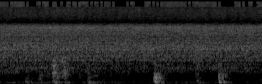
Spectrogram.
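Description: Soft scraping swirls of a spoon stirring thick onion fritter batter with flour, several strokes in a steady rhythm over a constant background hiss, no voices.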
